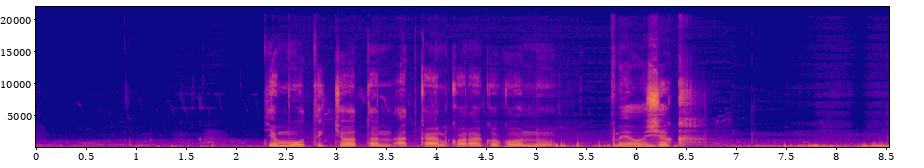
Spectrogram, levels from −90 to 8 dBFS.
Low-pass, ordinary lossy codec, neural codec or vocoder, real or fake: none; none; none; real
